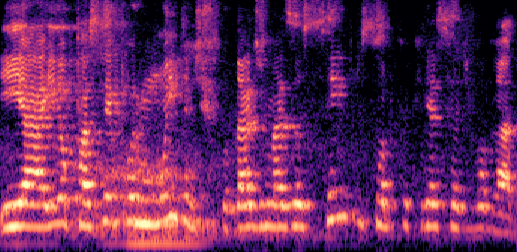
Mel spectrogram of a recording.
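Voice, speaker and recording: A woman with a southern Brazilian accent and a high pitch, at a moderate pace, over noticeable background noise. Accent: gaúcho Brazilian Portuguese. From southern Brazil, Rio Grande do Sul (Piratini, Pelotas). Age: 40s. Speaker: lawyer. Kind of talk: radio interview.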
